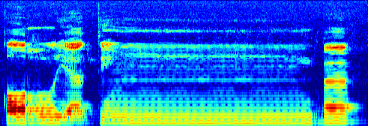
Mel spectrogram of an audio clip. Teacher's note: اور اس میں غنّہ کرنے کے دو طریقے ہیں، یعنی اقلاب میں ایک تو ہم نرمی سے کر سکتے ہیں، جیسے قریتن با، یعنی با اور میم کے درمیان ہم پورے ہونٹوں کو بند نہیں کریں گے، جیسے قریتن با، بلکہ ہونٹوں کو ہلکا سا نرم رکھیں گے کہ ہلکے ہلکے کھلے ہوئے محسوس ہوں گے، قریتن با، اس طریقے سے۔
